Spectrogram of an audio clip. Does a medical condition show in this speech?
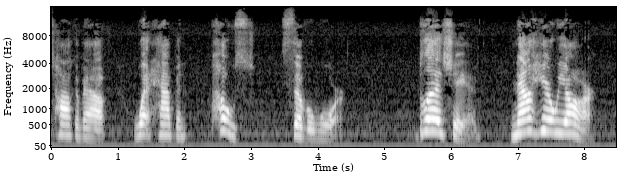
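No.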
